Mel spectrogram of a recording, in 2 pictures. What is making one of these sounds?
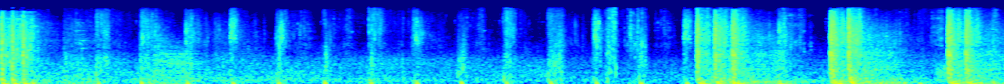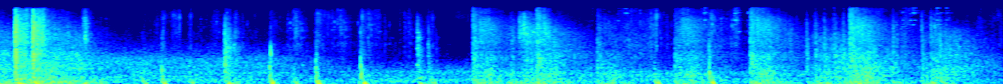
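Footsteps crunch steadily over snow and gravel, then tap on a hard floor.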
